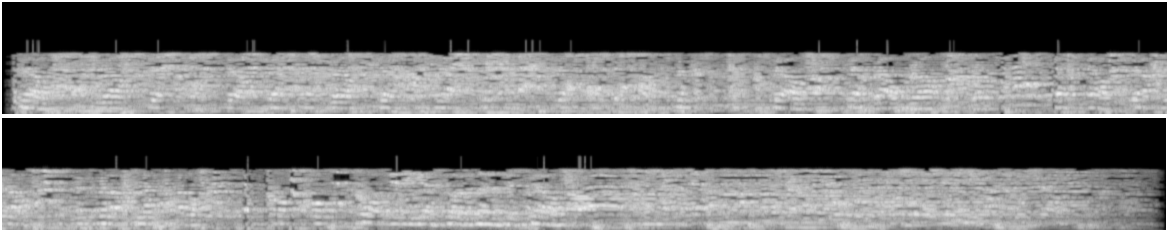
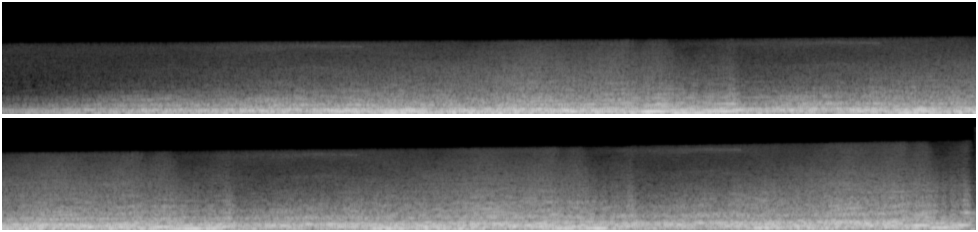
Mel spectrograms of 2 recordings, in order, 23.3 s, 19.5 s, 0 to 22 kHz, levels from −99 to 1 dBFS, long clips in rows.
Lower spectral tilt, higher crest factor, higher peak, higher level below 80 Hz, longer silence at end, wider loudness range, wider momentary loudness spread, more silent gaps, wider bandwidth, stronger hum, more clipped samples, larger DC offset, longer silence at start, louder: second, -8.5 dB/octave vs -10 dB/octave; about the same, 12 dB vs 16 dB; first, 0 dBFS vs -8 dBFS; about the same, -32 dBFS vs -30 dBFS; first, 0.2 s vs 0 s; about the same, 2 LU vs 2 LU; second, 4 LU vs 7 LU; neither; second, 5.4 kHz vs 7.4 kHz; neither; neither; neither; about the same, 0.1 s vs 0 s; first, -12 LUFS vs -25 LUFS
